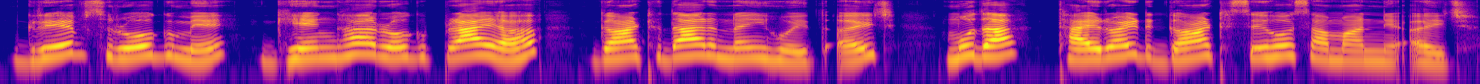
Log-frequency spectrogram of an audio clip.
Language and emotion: Maithili, neutral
